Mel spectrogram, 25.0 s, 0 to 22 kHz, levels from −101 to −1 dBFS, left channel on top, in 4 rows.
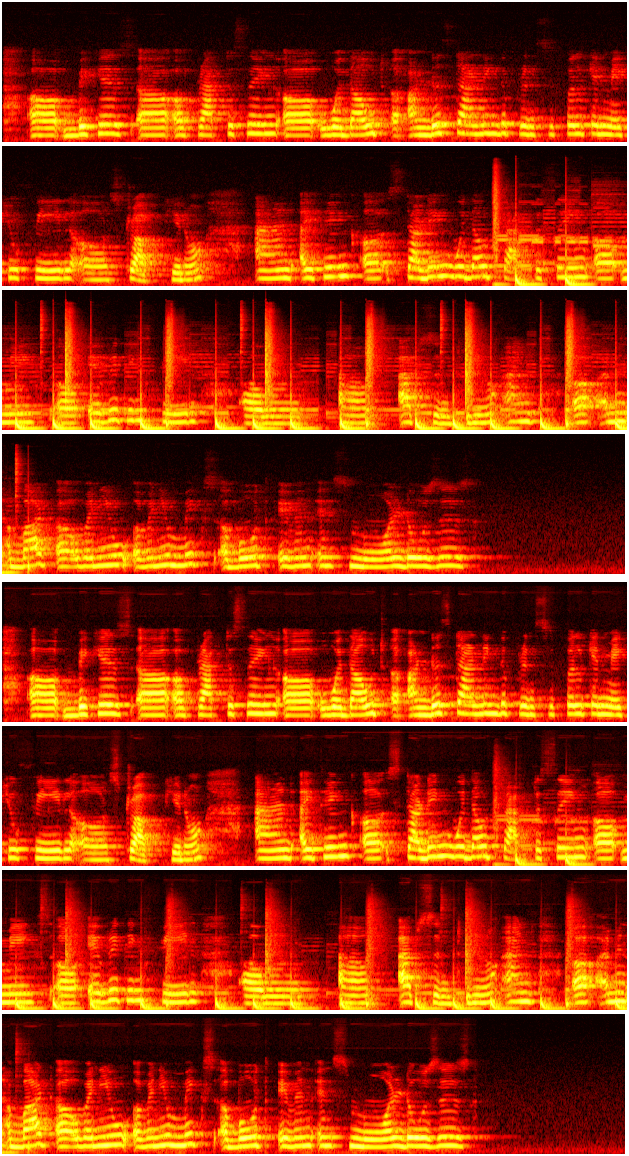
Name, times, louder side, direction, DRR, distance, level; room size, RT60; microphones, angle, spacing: voice 1, 0.0-5.3 5.6-11.4 11.8-15.5 15.9-17.8 18.2-23.5, right 4 dB, 45° right, 5 dB, 0.5 m, -22 dB
sound 1, 11.2-18.2 18.5-19.0, left 4 dB, 65° left, 0.5 m, -25 dB
13.0 x 7.1 x 5.6 m, 0.68 s
head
